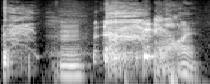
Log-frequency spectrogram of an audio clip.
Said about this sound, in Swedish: Värsta hosten man har hört någonsin. Proof of my sickness.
